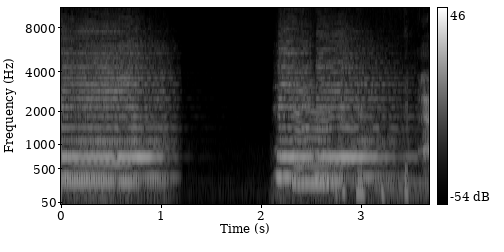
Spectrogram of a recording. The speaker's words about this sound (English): That almost sounds like a train horn. A little bit, yeah. It's the second poof that like really had like a train horny vibe to it. They're higher pitched.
